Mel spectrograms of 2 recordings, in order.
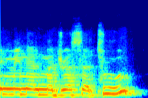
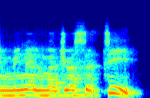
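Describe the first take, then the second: First: The word ends with a final u vowel. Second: The word ends with a final i vowel. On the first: The speaker calls it wrong. "we don't say min al madrasatu" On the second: The speaker calls it right. "we say min al madrasati because the min is harful jar"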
